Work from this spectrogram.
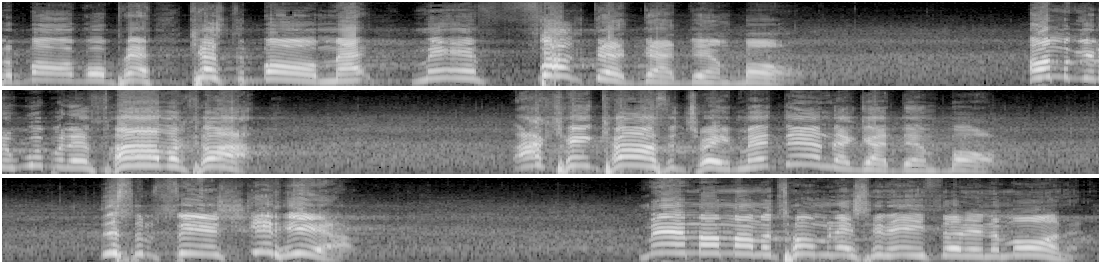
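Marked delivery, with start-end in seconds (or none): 0.9-1.8 loud shout across the field; calling out. Retold or imitated. 2.0-14.8 put-on loud, higher frantic kid; panicked kid. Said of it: "I be in center field".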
